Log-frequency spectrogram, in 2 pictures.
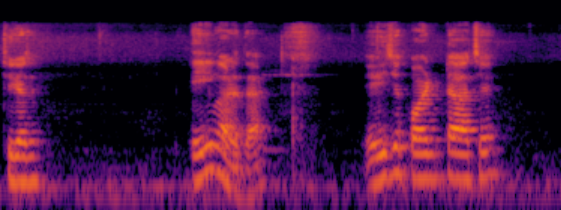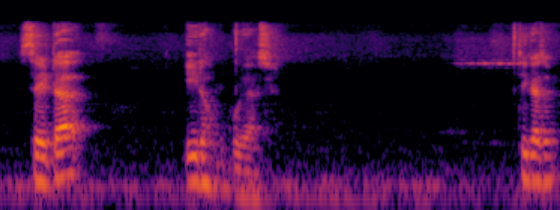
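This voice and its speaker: A man's voice: a little high, lively intonation, slow, long pauses, roomy sound, a little hiss or hum. A man, teaching a math lesson in a casual classroom style and talking students through each step as he writes. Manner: talks students through steps while writing, asks them checking questions. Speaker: math tutor.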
